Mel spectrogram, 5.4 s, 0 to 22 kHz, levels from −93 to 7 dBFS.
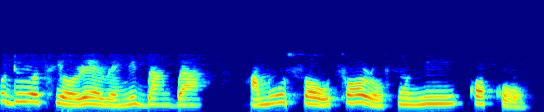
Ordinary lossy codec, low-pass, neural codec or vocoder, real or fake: none; 3.6 kHz; none; real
